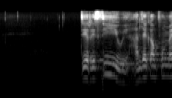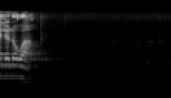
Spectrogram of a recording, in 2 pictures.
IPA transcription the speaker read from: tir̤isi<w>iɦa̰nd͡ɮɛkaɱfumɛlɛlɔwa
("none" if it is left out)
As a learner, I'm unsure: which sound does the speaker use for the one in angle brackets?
w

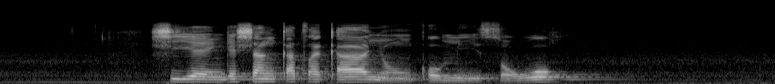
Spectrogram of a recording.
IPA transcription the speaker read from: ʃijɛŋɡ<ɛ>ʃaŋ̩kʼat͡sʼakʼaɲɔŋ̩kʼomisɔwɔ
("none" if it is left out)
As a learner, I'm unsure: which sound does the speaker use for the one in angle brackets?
ɛ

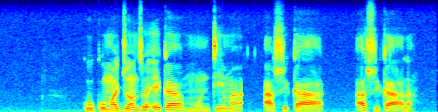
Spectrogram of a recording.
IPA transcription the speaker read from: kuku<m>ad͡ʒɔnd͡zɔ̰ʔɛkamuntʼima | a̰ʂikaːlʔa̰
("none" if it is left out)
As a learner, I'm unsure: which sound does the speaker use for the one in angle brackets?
m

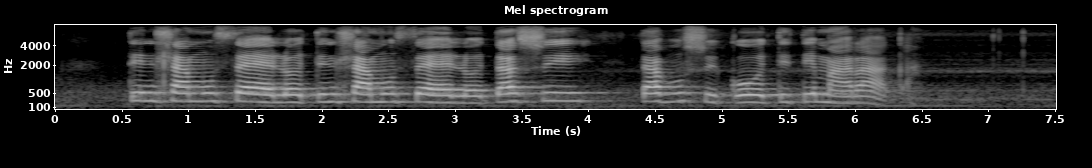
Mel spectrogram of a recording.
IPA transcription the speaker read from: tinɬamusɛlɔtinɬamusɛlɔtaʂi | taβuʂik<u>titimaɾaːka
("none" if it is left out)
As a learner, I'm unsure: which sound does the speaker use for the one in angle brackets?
o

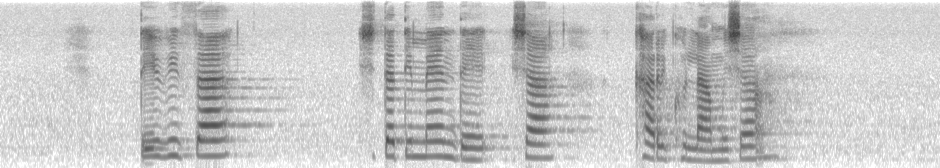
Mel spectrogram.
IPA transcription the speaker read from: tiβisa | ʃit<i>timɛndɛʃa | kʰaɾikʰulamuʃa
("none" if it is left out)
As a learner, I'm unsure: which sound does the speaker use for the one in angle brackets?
a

